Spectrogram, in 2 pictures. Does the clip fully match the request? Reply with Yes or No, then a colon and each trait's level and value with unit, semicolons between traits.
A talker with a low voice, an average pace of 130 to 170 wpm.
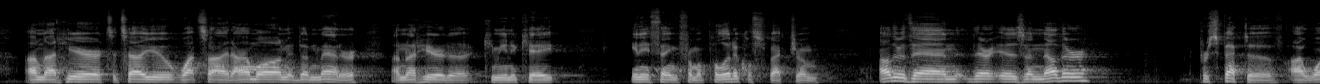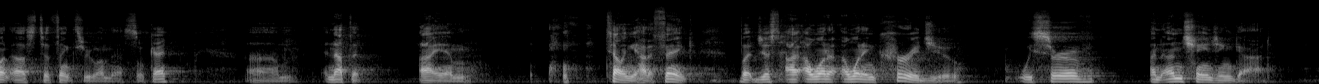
Yes: low, 115 Hz; average, 145 wpm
